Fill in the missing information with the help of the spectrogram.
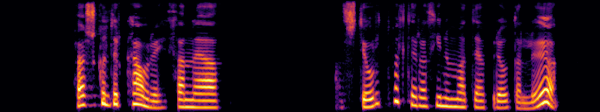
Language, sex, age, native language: Icelandic, female, 20-29, Icelandic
